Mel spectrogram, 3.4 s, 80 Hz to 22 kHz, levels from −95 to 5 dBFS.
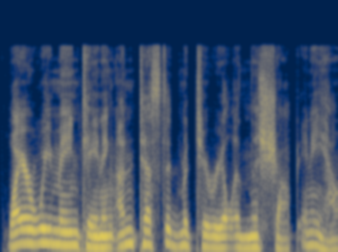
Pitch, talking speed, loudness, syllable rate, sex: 145 Hz, 175 wpm, -15 LUFS, 6.0 syllables/s, male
